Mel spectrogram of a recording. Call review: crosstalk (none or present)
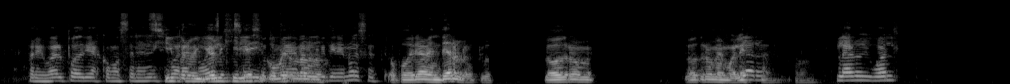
present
